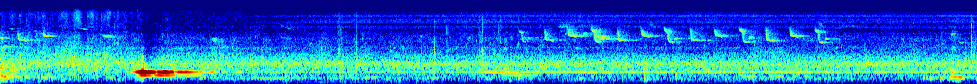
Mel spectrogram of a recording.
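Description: A small bird sings a run of about ten quick, high chirps, each falling in pitch, in the middle of a quiet pause, over a faint steady hum. A brief loud sound comes about two seconds in.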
